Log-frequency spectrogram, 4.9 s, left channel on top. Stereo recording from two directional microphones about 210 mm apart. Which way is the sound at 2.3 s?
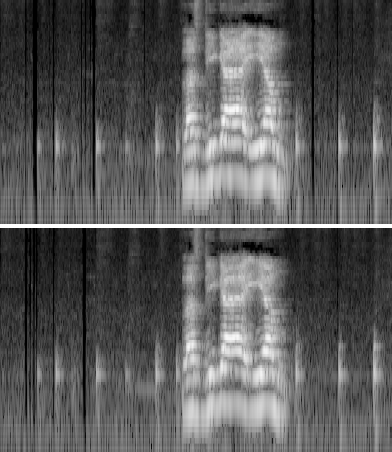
10° left (ahead or behind).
